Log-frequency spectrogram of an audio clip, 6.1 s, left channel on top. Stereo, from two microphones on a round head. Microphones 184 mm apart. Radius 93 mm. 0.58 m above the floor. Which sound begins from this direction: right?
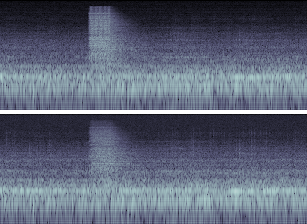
An engine running, at 0.0 s.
